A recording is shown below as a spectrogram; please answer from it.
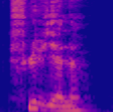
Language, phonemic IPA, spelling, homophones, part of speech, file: French, /fly.vjal/, fluvial, fluviale / fluviales, adjective, LL-Q150 (fra)-fluvial.wav
- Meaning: fluvial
